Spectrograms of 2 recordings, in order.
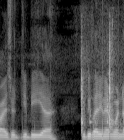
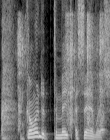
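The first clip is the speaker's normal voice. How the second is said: slow, halting, stumbling, completely fed up, pitched up; 6 semitones higher, 4 dB louder than usual. Retelling own words from an earlier stream: imitating own broken-up frustrated speech. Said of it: "I said it all broken up too".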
